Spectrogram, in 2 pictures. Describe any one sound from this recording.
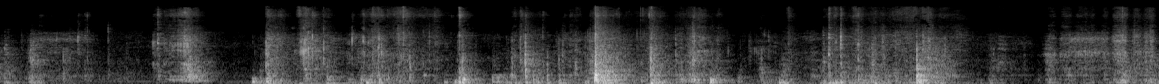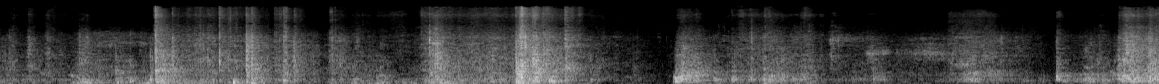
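Cardboard rustles and scrapes as a box is opened and folded back.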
